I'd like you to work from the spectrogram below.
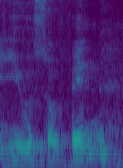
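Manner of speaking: "Yusufin" ending in a sounded -in; tanween ending. Shown as a demonstration. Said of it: "you can't have a tanween".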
